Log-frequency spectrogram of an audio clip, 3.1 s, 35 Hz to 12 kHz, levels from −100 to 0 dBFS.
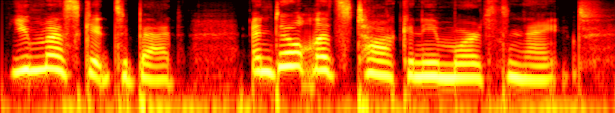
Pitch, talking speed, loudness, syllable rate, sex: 260 Hz, 235 wpm, -18 LUFS, 5.3 syllables/s, female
